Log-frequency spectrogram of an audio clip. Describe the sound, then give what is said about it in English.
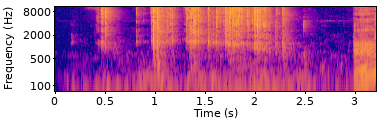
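Loud, crackly crunching of someone biting and chewing a crisp snack, in a quick irregular run of sharp bursts, followed by a short pause and then a voice starting to speak. “That is a hell of a crunch on that thing.”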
